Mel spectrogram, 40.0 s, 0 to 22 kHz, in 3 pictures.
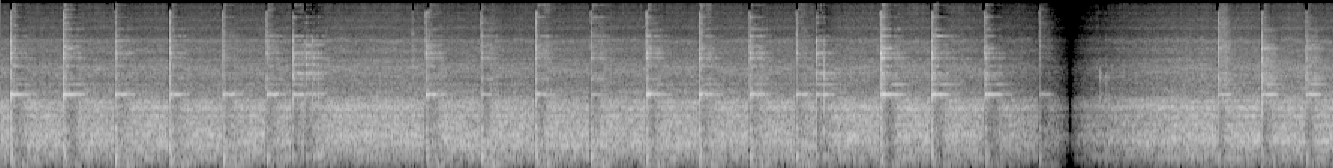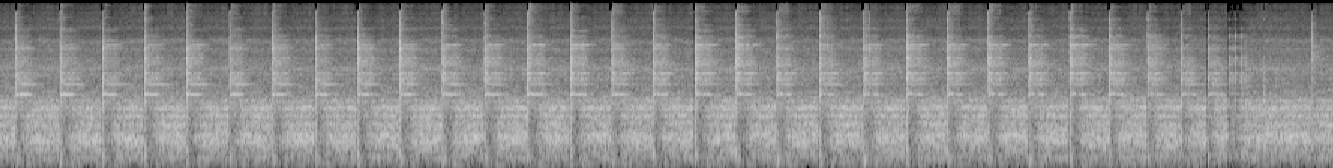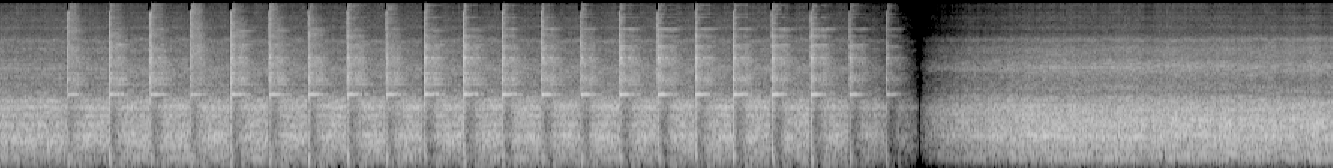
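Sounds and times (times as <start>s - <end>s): hammer striking steel on anvil: 0.0s - 3.5s, 4.1s - 11.2s, 12.1s - 35.8s.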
